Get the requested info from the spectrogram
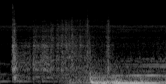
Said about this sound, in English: It is now, numb with shock, that she hears the builder's truck drive away.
